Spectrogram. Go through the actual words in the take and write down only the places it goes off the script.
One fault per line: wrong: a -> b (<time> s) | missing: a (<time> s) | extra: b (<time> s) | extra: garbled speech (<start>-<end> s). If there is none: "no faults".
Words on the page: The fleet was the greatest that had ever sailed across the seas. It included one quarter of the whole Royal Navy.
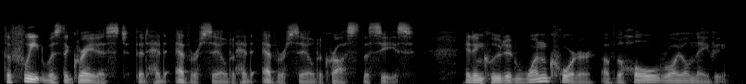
extra: had ever sailed (2.4 s)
